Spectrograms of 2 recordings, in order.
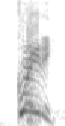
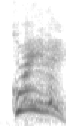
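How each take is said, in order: First: High, loud teasing accusation; mock scold. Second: Playful outraged yelp; mock scold. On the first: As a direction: call them out with playful outrage. Mock scolding the snack dish.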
